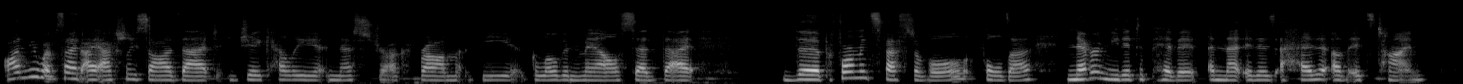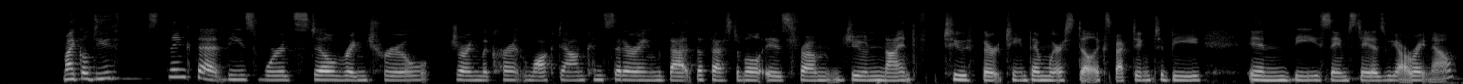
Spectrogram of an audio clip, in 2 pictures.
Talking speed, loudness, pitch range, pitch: 150 wpm, -30 LUFS, 195-220 Hz, 205 Hz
